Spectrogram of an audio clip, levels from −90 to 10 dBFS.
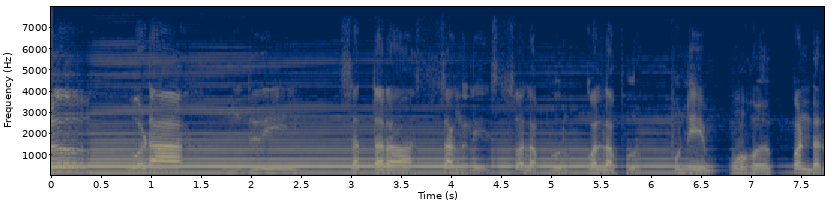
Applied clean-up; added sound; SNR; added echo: neural mask model RNNoise.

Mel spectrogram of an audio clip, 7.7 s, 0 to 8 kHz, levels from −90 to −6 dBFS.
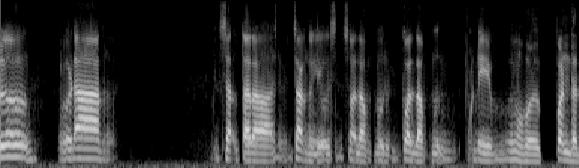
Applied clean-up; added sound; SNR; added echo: neural diffusion model UNIVERSE++.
